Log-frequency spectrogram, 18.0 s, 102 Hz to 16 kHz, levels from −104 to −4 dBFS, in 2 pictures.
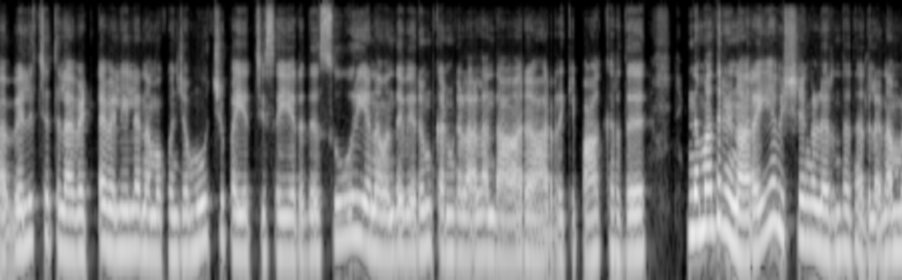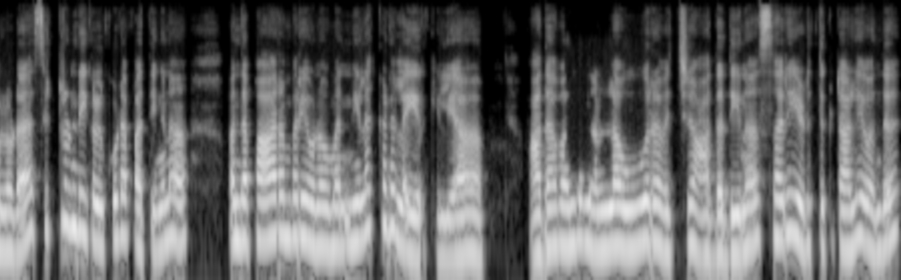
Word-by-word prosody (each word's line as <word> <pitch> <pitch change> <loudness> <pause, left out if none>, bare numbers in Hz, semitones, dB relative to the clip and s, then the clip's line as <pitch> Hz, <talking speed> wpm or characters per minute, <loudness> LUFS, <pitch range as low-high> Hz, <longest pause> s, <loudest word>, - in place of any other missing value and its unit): வெளிச்சத்தில, 205 -1 0
வெட்ட 170 0 -4
வெளியில 180 +1 +1
நம்ம 165 -1 0
கொஞ்சம் 165 +1 -2
மூச்சு 210 +2 -1
பயிற்சி 170 0 -2
செய்யிறது, 160 0 -2
சூரியன 210 -4 0
வந்து 160 - +1
வெறும் 185 - -1
கண்களால 170 -1 -1
அந்த 165 - -1
6 80 0 -1
6.30க்கு 150 - -7
பாக்குறது. 165 0 -2 0.5
இந்த 245 0 +7
மாதிரி 270 -2 +4
நிறைய 185 - +2
விஷயங்கள் 210 -5 +1
இருந்தது 175 +1 -3
அதில. 155 -1 -2
நம்மளோட 175 0 0 0.2
சிற்றுண்டிகள் 250 -6 -1
கூட 230 +1 +1
பார்த்தீங்கன்னா, 190 +3 -1 0.5
அந்த 210 0 +4
பாரம்பரிய 225 0 +2
உணவு 190 -1 +1
ம 185 - 0
நிலக்கடலை 260 0 0
இருக்கில்லையா? 155 +1 -2 0.7
அத 170 +3 +1
வந்து 195 +2 +1
நல்லா 180 +2 +4 0.2
ஊற 210 0 +3
வச்சு, 170 +4 -6 0.2
அத 165 +1 0
தினசரி 215 +6 +1
எடுத்துக்கிட்டாலே 195 +1 -2
வந்து, 175 +2 0
185 Hz, 135 wpm, -23 LUFS, 170-215 Hz, 0.7 s, இந்த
